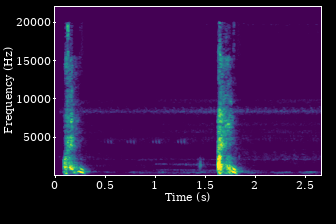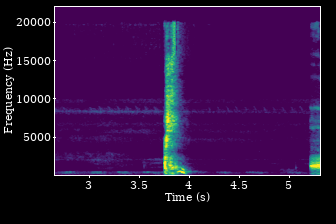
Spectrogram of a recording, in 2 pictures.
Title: our cutie is sneezing 😍😍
